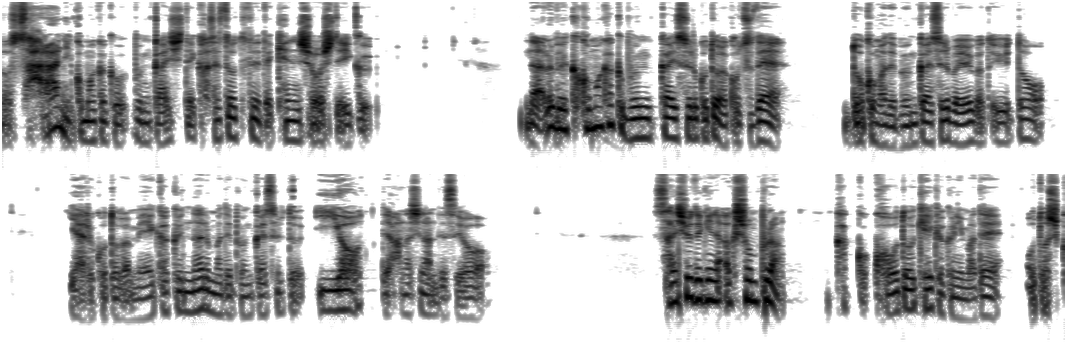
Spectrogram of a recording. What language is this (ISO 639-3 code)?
jpn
